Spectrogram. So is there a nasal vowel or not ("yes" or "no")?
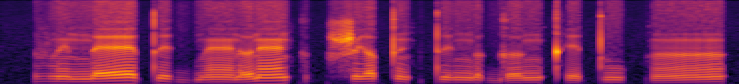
yes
